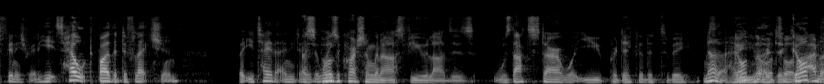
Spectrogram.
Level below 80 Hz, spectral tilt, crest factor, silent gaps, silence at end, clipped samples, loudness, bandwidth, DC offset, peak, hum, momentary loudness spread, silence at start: -66 dBFS; -6 dB/octave; 22 dB; 2.19-2.38 s; 0 s; under 0.1%; -31 LUFS; 11 kHz; under 0.1%; -10 dBFS; none; 12 LU; 0 s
